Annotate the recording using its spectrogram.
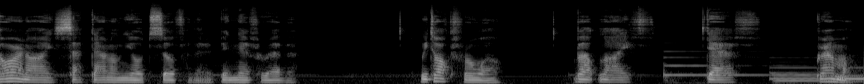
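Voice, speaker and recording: Over music in the background, a man with a fairly low pitch speaks in a monotone, flat intonation. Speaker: narrator. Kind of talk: horror story reading.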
